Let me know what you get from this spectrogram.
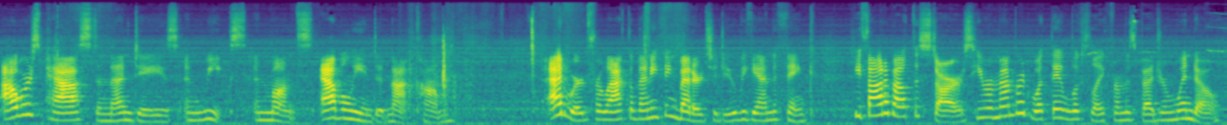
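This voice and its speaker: A woman's voice: medium pitch, lively intonation, normal speed, background noise. A woman reading a children's storybook aloud expressively, with casual explanatory asides to young listeners.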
